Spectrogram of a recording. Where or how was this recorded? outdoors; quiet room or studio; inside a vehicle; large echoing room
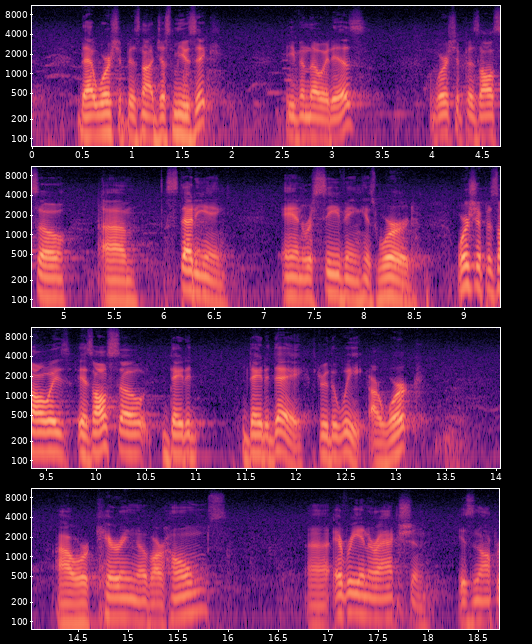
large echoing room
